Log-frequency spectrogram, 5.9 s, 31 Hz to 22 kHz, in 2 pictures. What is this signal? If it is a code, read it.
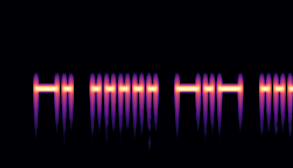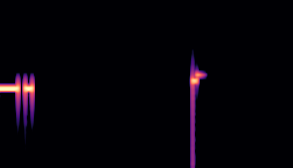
Morse code, heard as a keyed tone, about 17 wpm, 700 Hz. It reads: N5KF
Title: USA Call Signs - 4 Characters - 8x Character Spacing - 17wpm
